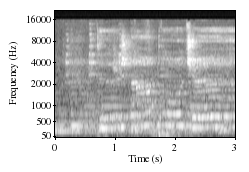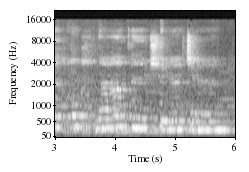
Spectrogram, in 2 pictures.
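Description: A young girl singing a Christmas carol into a microphone, in long held notes, with acoustic guitar accompaniment.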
